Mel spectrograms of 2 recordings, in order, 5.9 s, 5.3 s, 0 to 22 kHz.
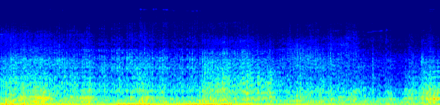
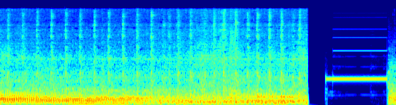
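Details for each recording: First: Yamaha V80 two-stroke that sputters and dies while riding as if out of fuel, runs again on choke: uneven stumbling exhaust sagging under uphill load. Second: Yamaha V80 two-stroke after replacing the original spool (owner's fix for stalling and stuttering while riding, running only on choke): steady, quick even idle with no stumbling or cutting out; normal idle.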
